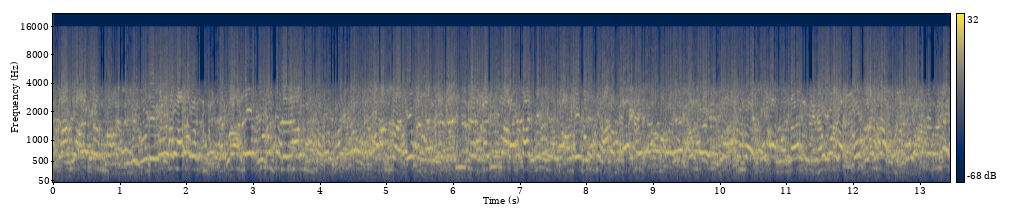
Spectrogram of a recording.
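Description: A dense crowd of men chants loudly together close by.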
